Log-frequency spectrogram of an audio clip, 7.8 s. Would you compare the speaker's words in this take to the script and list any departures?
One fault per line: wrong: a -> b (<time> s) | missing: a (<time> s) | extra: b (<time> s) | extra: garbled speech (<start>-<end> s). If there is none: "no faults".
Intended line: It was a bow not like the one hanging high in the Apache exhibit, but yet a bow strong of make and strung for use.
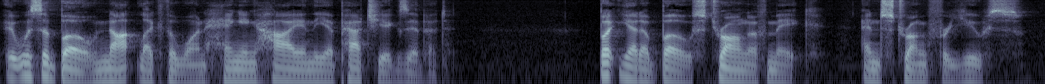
no faults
